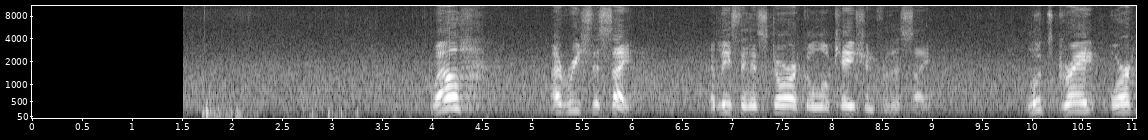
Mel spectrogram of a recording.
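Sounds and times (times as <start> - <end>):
wind buffeting microphone: 1.5 - 3.8
wind: 1.5 - 11.0.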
